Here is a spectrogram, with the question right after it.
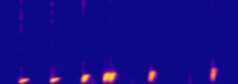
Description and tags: Mouth-made sound, edited (pitch).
